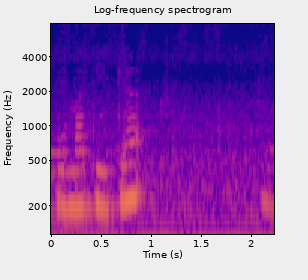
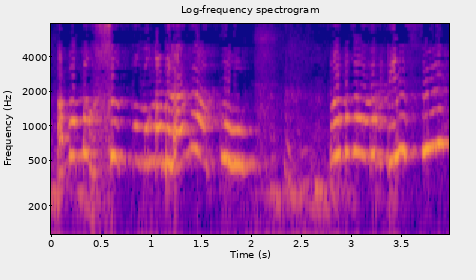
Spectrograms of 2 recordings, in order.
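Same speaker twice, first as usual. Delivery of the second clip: overacted soap opera grief, crying through the words; 10 semitones higher than usual. Parodying a soap mother demanding why God took her child, mock sobbing. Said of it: "kayak di sinetron".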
